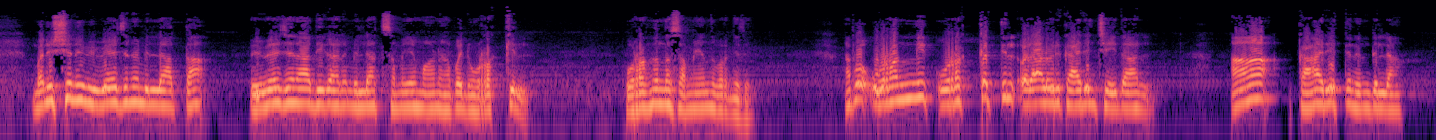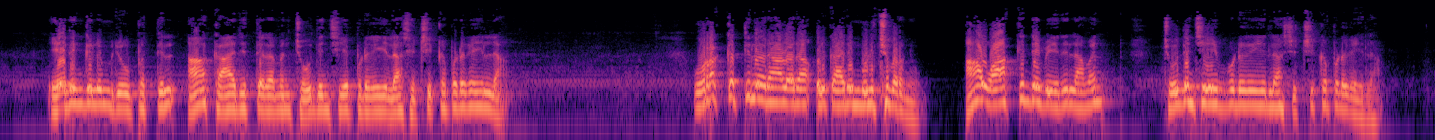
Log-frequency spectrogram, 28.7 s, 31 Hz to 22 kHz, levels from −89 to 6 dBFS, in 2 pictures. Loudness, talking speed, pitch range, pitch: -19 LUFS, 90 wpm, 140-180 Hz, 160 Hz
